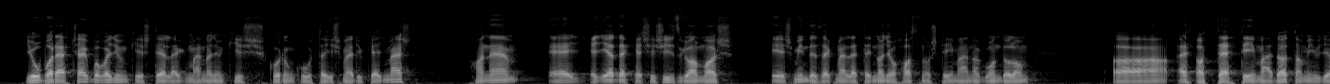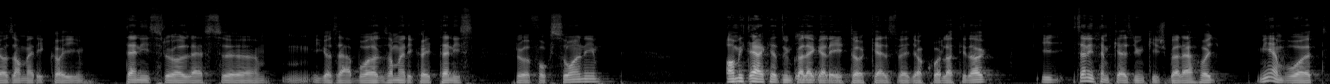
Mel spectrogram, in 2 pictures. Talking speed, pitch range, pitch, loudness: 125 wpm, 90-100 Hz, 95 Hz, -30 LUFS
